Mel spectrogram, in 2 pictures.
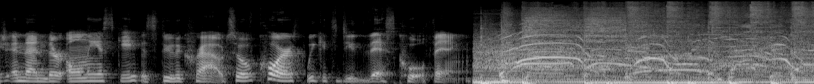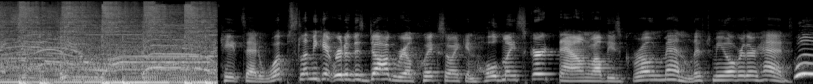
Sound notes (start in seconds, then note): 4.7 crowd cheering; 4.8 both sisters screaming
